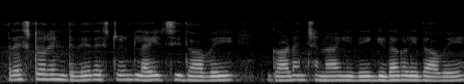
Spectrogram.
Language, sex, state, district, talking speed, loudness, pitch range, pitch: Kannada, female, Karnataka, Gulbarga, 105 wpm, -27 LUFS, 195-215 Hz, 200 Hz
